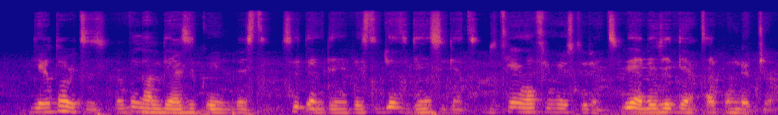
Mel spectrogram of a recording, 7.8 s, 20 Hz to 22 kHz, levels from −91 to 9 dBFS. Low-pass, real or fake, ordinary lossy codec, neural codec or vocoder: 14.4 kHz; fake; none; codec, 32 kHz, 1.9 kbps, SNAC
